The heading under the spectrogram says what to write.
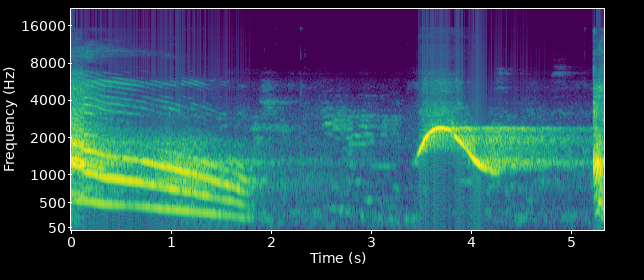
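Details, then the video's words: Nias hill myna giving a loud harmonic call that slides steadily downward, then after a pause a clear whistle that rises, arches and falls, ending in a level tone, with a sharp burst at the end. "BURUNG BEO NIAS SUARA ASLI"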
